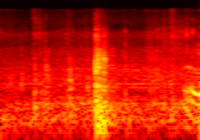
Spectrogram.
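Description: A single sharp knock about a second in, over faint handling rustle.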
